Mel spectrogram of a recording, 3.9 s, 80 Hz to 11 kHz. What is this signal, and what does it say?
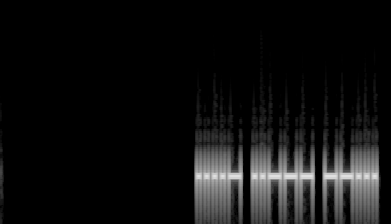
Morse code, heard as a keyed tone, about 30 wpm, 700 Hz. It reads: 427
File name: Speed-Racing - Three Letter-Number Combinations - 25wpm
